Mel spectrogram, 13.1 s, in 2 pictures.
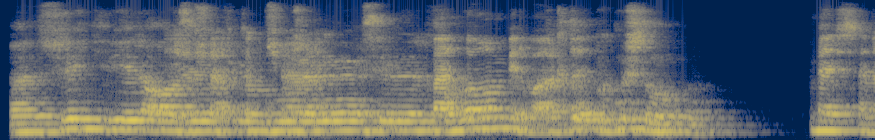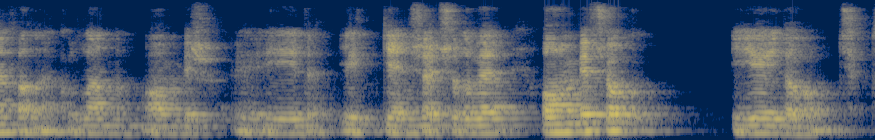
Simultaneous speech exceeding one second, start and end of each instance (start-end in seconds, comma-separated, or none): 1.2-2.5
